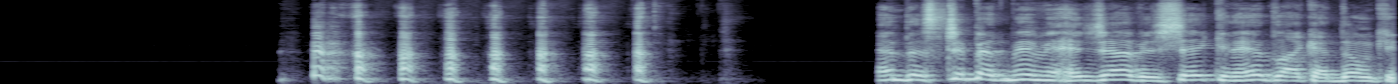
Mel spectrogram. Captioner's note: Ketawa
